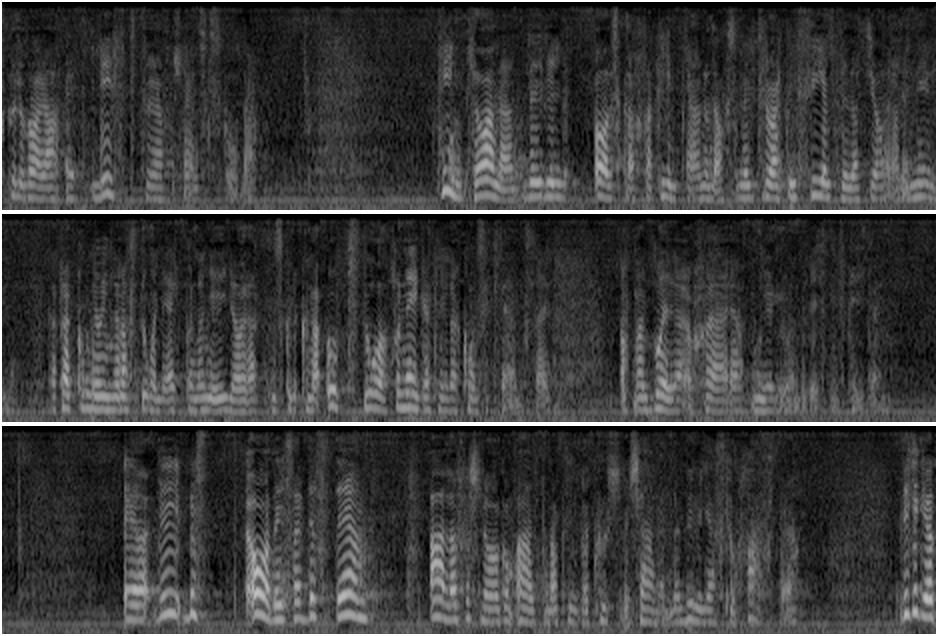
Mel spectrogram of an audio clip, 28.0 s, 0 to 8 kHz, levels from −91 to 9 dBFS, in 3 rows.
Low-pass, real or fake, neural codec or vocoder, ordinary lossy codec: 7.2 kHz; fake; codec, 44.1 kHz, 3.4 kbps, Pupu-Codec; none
